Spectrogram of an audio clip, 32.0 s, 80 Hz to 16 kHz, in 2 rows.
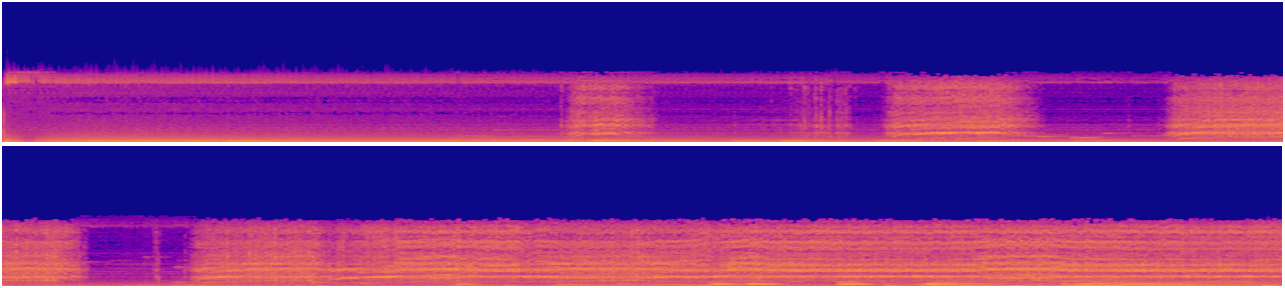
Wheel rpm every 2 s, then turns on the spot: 0, 0, 0, 40, 10, 50, 60, 90, 70, 110, 150, 160, 160, 160, 160, 160.
16-18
